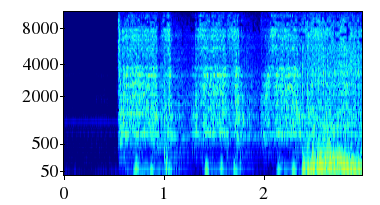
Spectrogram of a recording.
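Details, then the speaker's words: 1979 Yamaha XS750S after rebuild and new timing chain with tensioner reset: engine catches abruptly into uneven lumpy idle; ignition timing over-advanced beyond the F mark because the advance mechanism is seized in a semi-advanced position. "Now what happens is there's a little mark on there with an F and a mark on the casing, and it's just not, it's advanced too much."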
